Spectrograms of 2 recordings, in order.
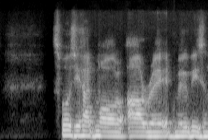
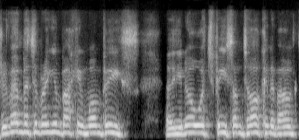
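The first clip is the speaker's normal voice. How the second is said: higher-pitched mock female voice; Connor's girlfriend; 7 semitones higher than usual. Girlfriend calls out to Cousin Dougal, mock higher voice. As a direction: pitch it up to play the sweetheart. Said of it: "his girlfriend is, like, called out".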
